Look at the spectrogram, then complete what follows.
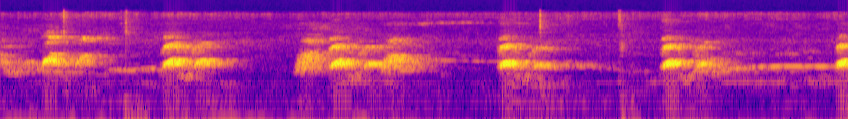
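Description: Dogs barking over and over, about one bark a second.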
